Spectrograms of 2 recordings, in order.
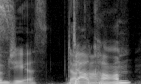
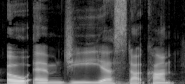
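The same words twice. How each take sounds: First: The name is said at a quick pace. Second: The name is said at a slow pace.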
